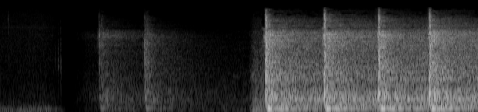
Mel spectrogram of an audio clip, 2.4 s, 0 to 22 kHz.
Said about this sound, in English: Mr. Wang sits in a chair and bangs the safe with a hammer. It took about 40 minutes for him to open the safe.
